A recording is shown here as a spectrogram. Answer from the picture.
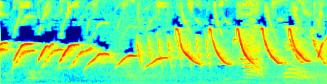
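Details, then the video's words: Male canary in steady song, described as gacor and sweet: a quick series of bright, down-slurred whistled notes, repeated several times a second at high pitch, with a soft low hum underneath. "Kicau kenari jantan gacor merdu"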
